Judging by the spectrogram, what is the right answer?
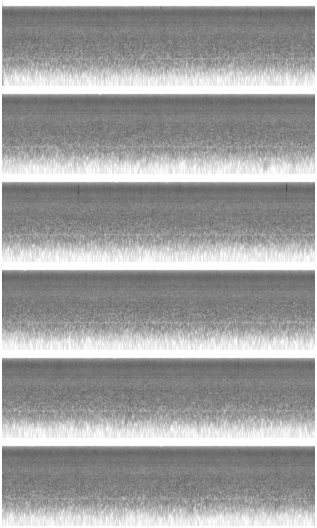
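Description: Kirowa Woda, a Tatra mountain stream, rushing over rocks in small rapids: a steady, even rush of water with no breaks.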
